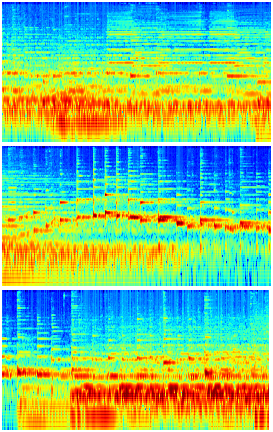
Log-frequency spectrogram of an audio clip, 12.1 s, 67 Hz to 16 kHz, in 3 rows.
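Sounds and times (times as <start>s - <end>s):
folk instrument orchestra playing: 0.0s - 12.0s
plucked balalaika melody: 0.0s - 12.0s.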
